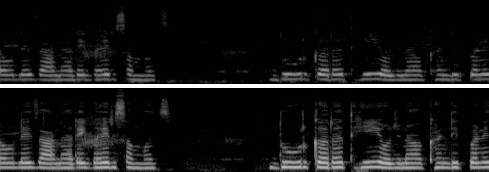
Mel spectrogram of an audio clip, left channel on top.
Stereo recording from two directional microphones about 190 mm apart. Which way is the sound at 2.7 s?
40° right (ahead or behind).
